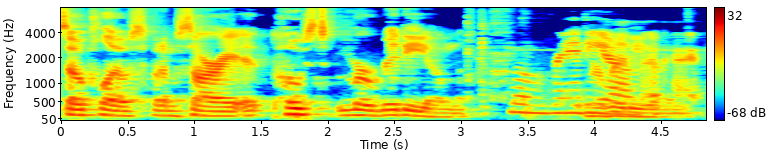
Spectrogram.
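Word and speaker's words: post meridiem: What is post-medium? Oh, man. Oh, it was so close, but I'm sorry. Post-meridium. Meridium, okay. Yep, just missed one syllable.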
